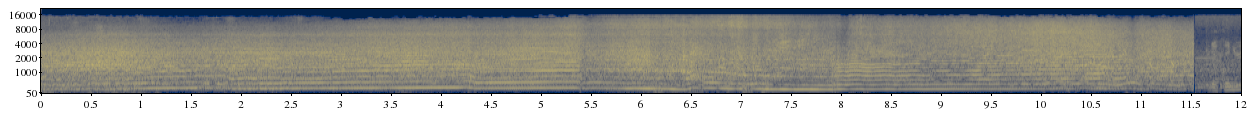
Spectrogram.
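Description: Rally car engine revving hard as it accelerates, with a brief dip in pitch at a gear change. The note then falls as it lifts off and holds a lower, steadier pitch, and the sound cuts off abruptly near the end.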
